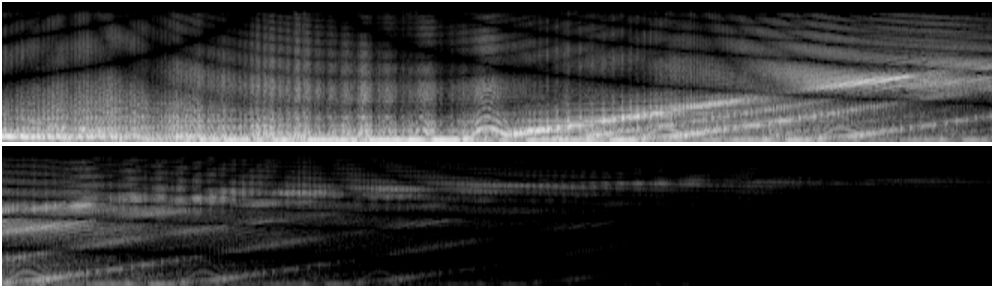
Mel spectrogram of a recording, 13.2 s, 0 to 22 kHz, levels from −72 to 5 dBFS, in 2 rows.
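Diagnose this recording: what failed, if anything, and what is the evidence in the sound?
What failed is the clocking between the two channels: you're hearing channels drifting apart, all the way through. The left and right sides behave like two converters on separate clocks, off from each other by something like 100 parts per million, so the delay between them creeps from zero to around a millisecond by the end. Fold it to mono and the comb notches glide slowly across the spectrum, which comes across as a slow, steady flanging over the whole sound.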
